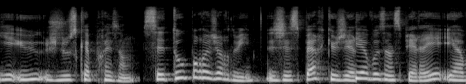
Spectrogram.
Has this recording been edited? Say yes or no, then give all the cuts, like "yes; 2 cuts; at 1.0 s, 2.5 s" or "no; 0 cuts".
yes; 1 cut; at 3.6 s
